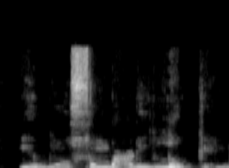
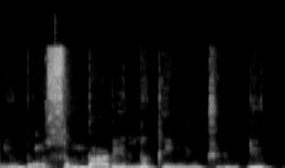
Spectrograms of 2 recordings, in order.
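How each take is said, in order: First: Said in the usual way. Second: Higher, softer and fast, teasing rise on looking; mocking singsong. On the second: Shown as a demonstration. Mocking busty women who want attention, teasing singsong. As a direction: tease it lightly like a taunt.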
